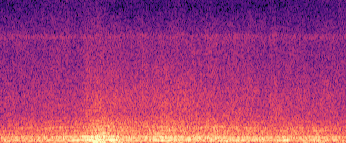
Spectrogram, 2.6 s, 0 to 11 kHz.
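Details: Steady honey bee hum from hive #3, a very active colony with many arrivals and departures; one bee swells loudly past early on, then the even droning chorus continues.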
